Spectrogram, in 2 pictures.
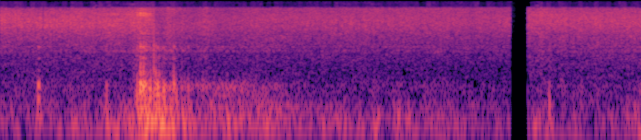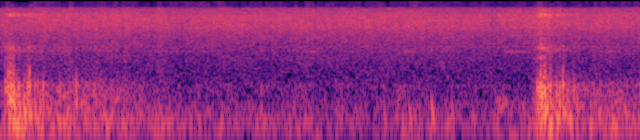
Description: Crackles - Early Inspiratory (Rales)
